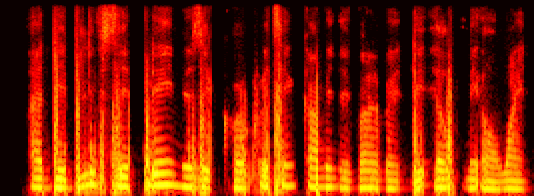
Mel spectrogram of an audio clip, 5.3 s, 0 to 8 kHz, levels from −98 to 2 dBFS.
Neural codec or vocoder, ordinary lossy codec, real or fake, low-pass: vocoder, 44.1 kHz, 128 mel bands every 256 samples, BigVGAN v2; none; fake; 7.2 kHz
